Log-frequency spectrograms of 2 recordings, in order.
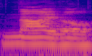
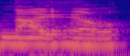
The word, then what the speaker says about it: Nihil: But then again, that same person pronounces Nile, Nihil, and also Nile interchangeably.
